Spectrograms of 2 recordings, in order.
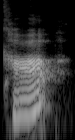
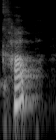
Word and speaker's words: cup: hold them longer and a common error pattern i'll hear is people will do something closer to an ah vowel or an ah vowel where they'll say something more like cop instead of cup because it's hard for them to make that schwa sound that lacks central sound and hold it long enough i like using the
